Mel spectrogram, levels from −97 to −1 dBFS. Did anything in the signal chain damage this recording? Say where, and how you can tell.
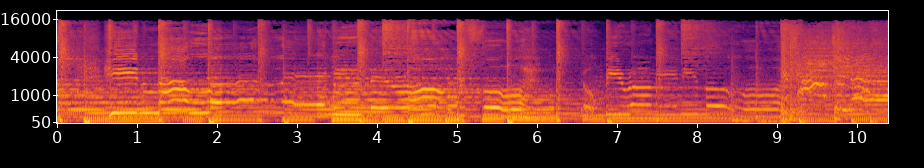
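Yes. The sound falls abruptly by about 6 dB from 2.05 to 3.25 s, then again from 6.28 s to the end. This is one channel dropping out, likely from a faulty stereo cable or connector. With one side gone, the mono sum halves.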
